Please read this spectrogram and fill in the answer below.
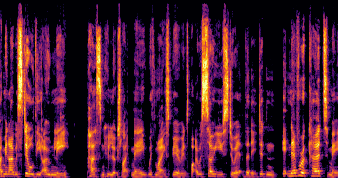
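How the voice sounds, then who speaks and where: In a southern English accent, a woman talks at a very fast pace with a medium pitch. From England, rural Suffolk. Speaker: communications consultant. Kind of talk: interview.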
